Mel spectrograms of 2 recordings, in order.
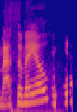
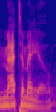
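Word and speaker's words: Mattimeo: talk to Brian Jakes the author but they pronounced his name Matthew Mayo okay and his name doesn't have an H in there it's clearly mateameo Pokemon's another very good one where they just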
